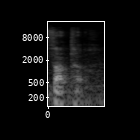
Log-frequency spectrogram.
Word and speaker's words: subtle: subtle no it's just subtle it's like people um talk about depth you know yeah owing money but the silent b again dead yeah and you're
